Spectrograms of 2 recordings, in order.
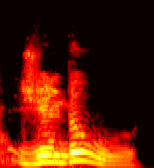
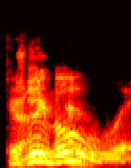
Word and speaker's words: Julbo: Jules vad, vad hette nu då? Julbo. Julbo. Eh, ja. – inte Julbo, men liksom Nej. Eh, det var franskt eh, uttal på den där glasögonmärket som uppenbarligen många på tv har, de här värstingåkarna.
